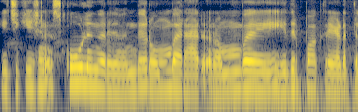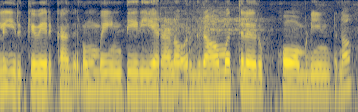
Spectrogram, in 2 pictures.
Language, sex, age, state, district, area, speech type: Tamil, female, 18-30, Tamil Nadu, Thanjavur, rural, spontaneous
